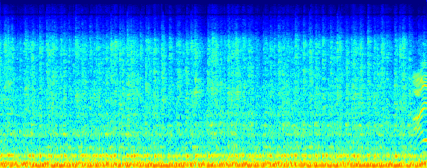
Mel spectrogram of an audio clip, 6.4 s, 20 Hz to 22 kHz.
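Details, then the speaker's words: Camaro swapped from V6 to V8 with a T56 transmission, warm idle after throttle blade and idle screw adjustment, idle set to 760 rpm with idle air control at 5%. Deep, steady, even burble with no hunting or misses. "position is staying at five percent i have the idle set to 760 rpm so i was able to balance my desired idle with the adjustment screw"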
